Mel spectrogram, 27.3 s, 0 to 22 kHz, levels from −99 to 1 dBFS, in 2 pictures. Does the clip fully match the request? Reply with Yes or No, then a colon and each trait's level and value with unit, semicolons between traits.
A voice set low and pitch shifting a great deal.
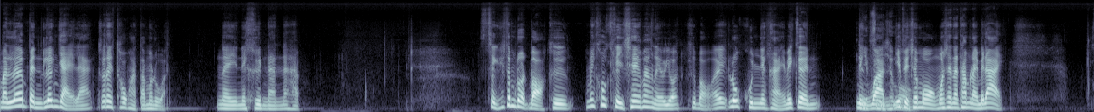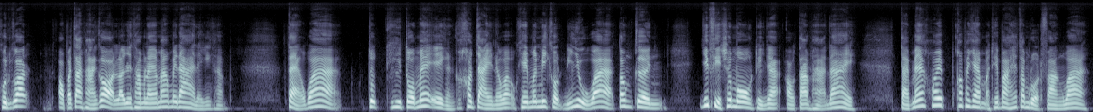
No: medium, 160 Hz; wide, 5.7 semitones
